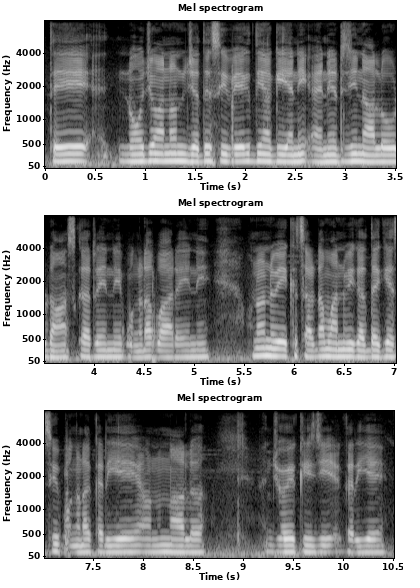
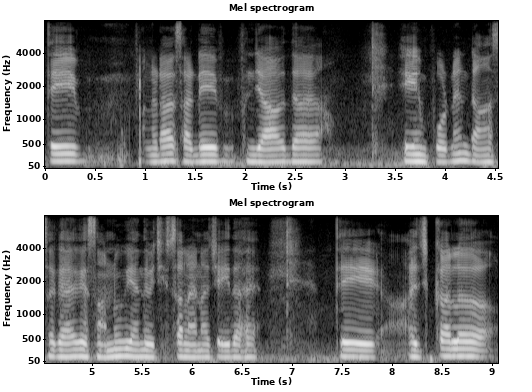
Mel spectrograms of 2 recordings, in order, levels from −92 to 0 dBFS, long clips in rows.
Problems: none marked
